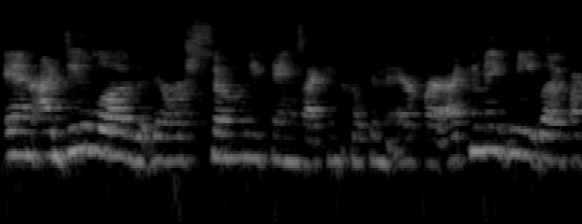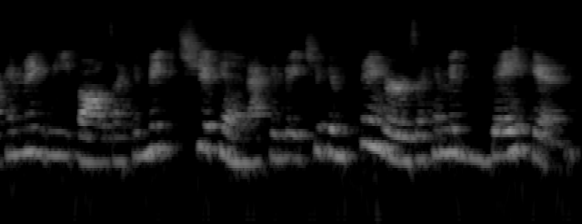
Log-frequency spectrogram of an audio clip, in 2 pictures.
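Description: A bright, high-pitched woman talks through a recipe in her thirties, chatty and eager with her viewers. She is picked up by a camera a few feet away in a large home kitchen, so the sound is roomy and a little distant. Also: fairly quick, hardly any pauses. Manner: chatty and enthusiastic, addresses viewers as y'all. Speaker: cooking channel host. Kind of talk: casual cooking vlog. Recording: echoey kitchen, voice a bit off-mic.

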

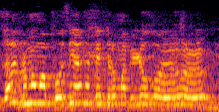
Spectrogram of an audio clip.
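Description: Apologetic mumbling man, high voice, echoey street recording with noise. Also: level tone, a little fast, a crowd in the background. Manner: apologetic, mumbling, repeats itself. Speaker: street guitarist. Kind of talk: comedy sketch. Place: outdoors on a paved residential street. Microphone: far camera. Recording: echoey, dull, noisy street.

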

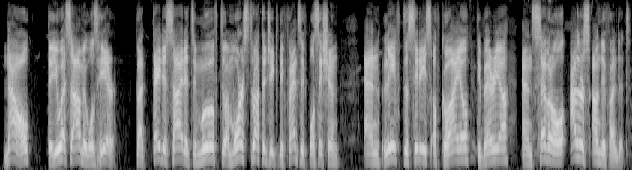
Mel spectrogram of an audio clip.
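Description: Solemn, forceful army captain. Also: male voice, high voice, no room sound, muffled recording. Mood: grave. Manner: solemn, deliberate. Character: grave, indignant male army captain of a fictional kingdom. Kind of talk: field interview in a game news cutscene.

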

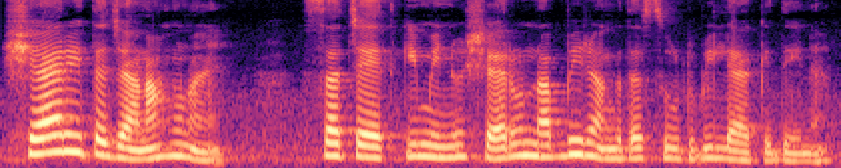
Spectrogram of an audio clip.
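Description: A woman's voice: mid-range voice, lively intonation, brisk, a little mellow, slight background noise, lightly acted. Innocent teen village girl, naive n curious, done by a lady narrator in an audio story. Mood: teasing, curious. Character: innocent, playful eighteen-year-old village daughter.

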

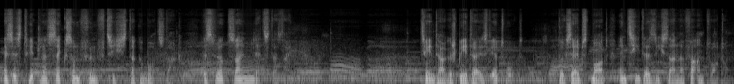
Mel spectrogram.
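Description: A man reading scripted documentary narration in a measured, dramatic manner. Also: fairly low pitch. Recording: music under the voice. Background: background music.

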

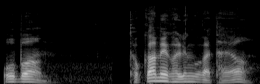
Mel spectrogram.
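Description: A teacher giving a language lesson, briskly prompting numbered phrases in turn. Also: mid-range voice, lively intonation, dry recording. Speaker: English teacher.

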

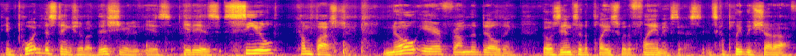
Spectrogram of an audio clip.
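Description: A man's voice: mid-range voice, lively intonation, fast talker, slight background noise. A middle-aged man giving a plain-spoken, instructive demonstration as a home improvement heating expert. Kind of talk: hands-on explanatory demonstration.

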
